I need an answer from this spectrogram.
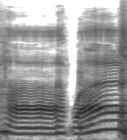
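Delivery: imitated mellow, laid-back LA voice. Describing how people from l.a. talk, imitating a mellow la speaker. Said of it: "you just mellow out".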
